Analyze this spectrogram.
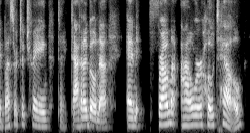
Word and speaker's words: Tarragona: How do you roll the R? You have to put your tongue, roll, Tarragona. Tarragona.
